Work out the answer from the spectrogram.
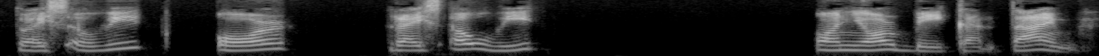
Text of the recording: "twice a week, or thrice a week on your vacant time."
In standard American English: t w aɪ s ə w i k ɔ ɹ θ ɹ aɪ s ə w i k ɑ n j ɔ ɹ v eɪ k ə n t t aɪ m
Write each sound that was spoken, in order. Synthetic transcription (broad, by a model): t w aɪ s ə w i k ɔ ɹ t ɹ aɪ s ə w i k ɑ n j ɔ ɹ b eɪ k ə n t t aɪ m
